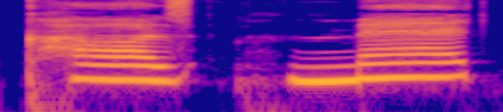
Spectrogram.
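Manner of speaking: "cosmetics" split into syllables, read very slowly. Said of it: "我们把它拆开来慢速读两遍".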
